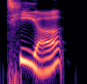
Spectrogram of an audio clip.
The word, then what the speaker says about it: TEA: Yes, the organization is named TIA, T-E-A, but pronounced like Tia and Tamara Mowry. And the awards are the THEAs, T-H-E-A.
